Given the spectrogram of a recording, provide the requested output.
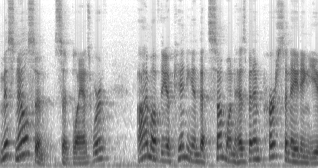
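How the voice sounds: A natural reading voice is heard here.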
